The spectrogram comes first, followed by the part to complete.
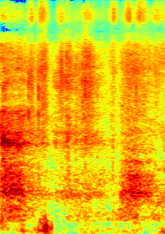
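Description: A mountain biker breathing hard while climbing, two heavy exhalations about a second and a half apart, with low knocks from the ride over rough ground.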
